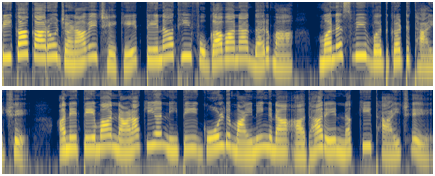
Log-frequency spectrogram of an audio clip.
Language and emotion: Gujarati, neutral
